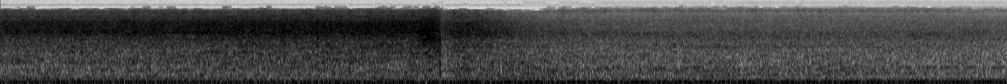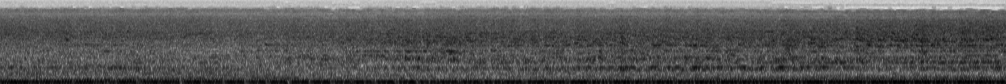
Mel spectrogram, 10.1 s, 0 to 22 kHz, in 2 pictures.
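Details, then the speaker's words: Foxbody Mustang 5.0 after cleaning the dirty EGR valve that caused a year of rough idle and surging: low, even rumble settling to a steady idle around 1000 rpm with no stumble or surge; it previously stalled. Normal idle. "the idle is already better creep previously the car would have just stalled out but with that clean EGR valve it is uh it's idling right about thousand"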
